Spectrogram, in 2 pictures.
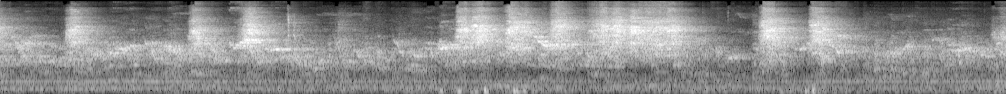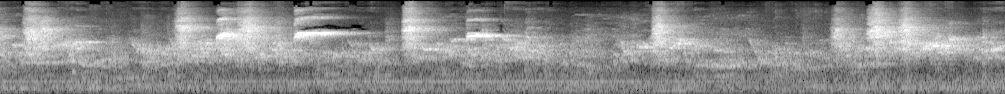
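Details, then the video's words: Budgerigars newly settled in a colony, red-eyed birds among them, give clustered harsh squawks and sharp chirps in bursts separated by brief lulls, over a low continuous hum. "Budgies Parrots New colony"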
